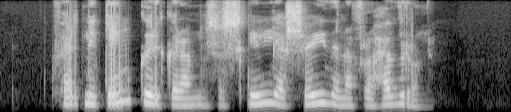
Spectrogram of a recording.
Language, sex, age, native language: Icelandic, female, 15, Icelandic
